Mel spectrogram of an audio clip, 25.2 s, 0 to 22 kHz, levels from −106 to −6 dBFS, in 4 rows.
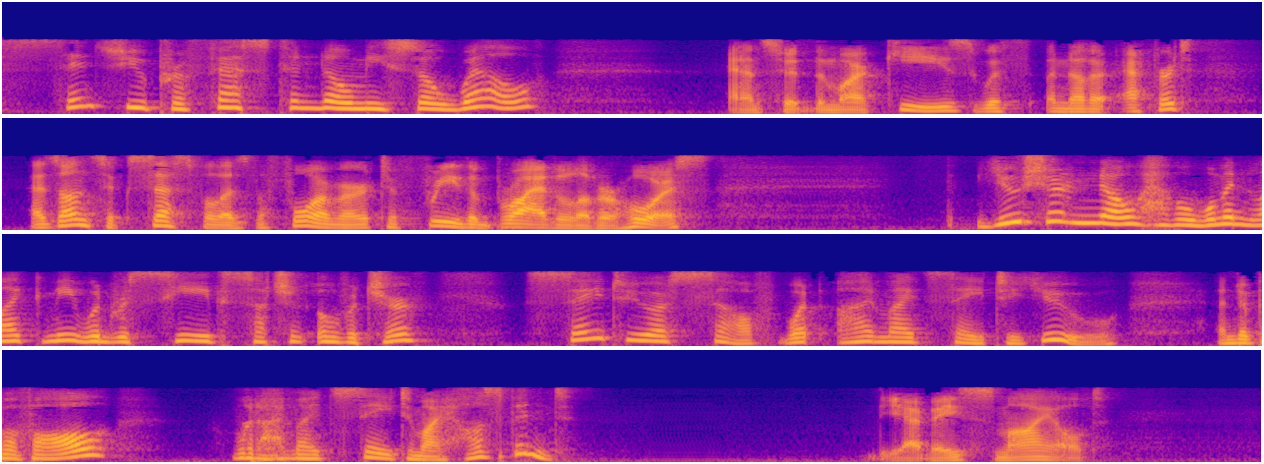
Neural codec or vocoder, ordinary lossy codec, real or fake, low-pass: codec, 16 kHz, about 1 kbps, DyCAST, with the encoder's durations; MP3, 32 kbps; fake; 5.4 kHz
